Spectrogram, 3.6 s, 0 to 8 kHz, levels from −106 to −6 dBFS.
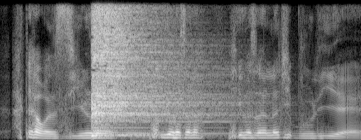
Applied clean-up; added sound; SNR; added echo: none; Crash cymbal; -3 dB; none.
